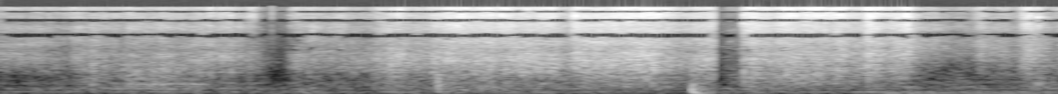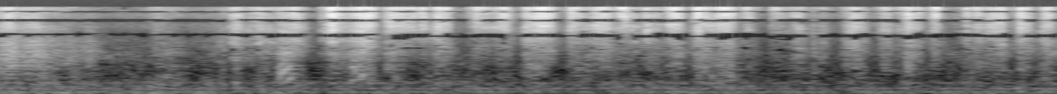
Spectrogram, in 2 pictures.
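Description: Paper towel rustling and rubbing as it is handled and pulled away, loudest about two to five seconds in. After that come faint, scattered ticks and light scratches.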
